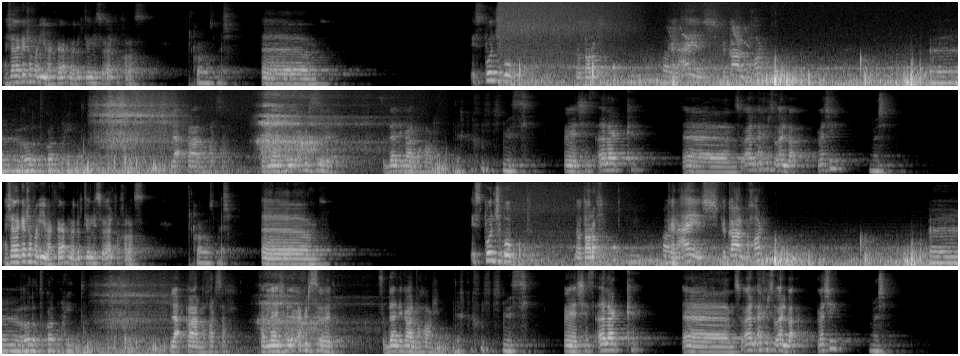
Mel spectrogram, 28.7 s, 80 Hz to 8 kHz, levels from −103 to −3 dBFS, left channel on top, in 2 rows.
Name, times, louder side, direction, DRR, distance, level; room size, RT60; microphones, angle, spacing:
voice 1, 0.0-2.1 3.9-4.8 7.0-7.8 8.6-9.0 10.0-11.5 16.9-17.8 18.2-19.3 20.0-20.9 22.8-23.9 24.5-26.3 26.6-26.9, right 5 dB, 75° right, 9 dB, 0.5 m, -39 dB
voice 2, 2.9-3.4 9.3-9.6 9.9-10.1 13.9-15.4 18.5-19.2 21.1-22.2 27.3-27.6, right 2 dB, 30° right, 8 dB, 0.6 m, -45 dB
sound 1, 7.4-19.9 20.3-21.1, left 4 dB, 80° left, 0.5 m, -41 dB
10.0 x 4.9 x 6.2 m, 1.1 s
head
